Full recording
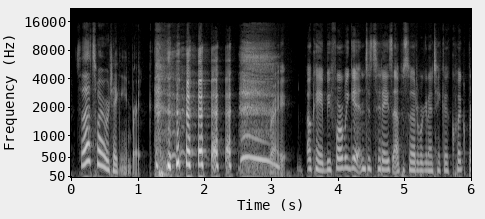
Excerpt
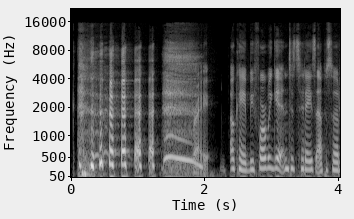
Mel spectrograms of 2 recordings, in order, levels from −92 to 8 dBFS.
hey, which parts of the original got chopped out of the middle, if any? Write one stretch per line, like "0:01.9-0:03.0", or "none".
none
